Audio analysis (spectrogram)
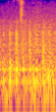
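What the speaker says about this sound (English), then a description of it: "That helicopter is the worst of all" A helicopter passes overhead, its rotor thumping in a loud, continuous, rapid beat throughout the short stretch.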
